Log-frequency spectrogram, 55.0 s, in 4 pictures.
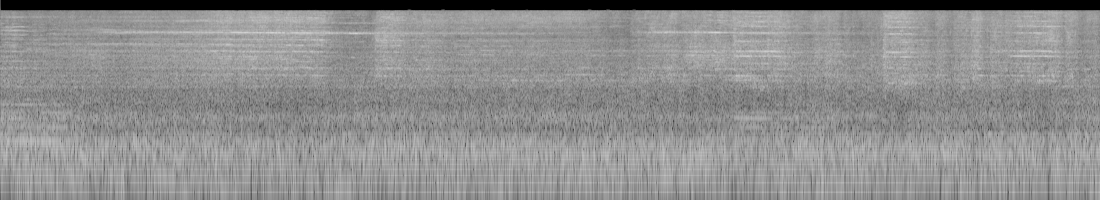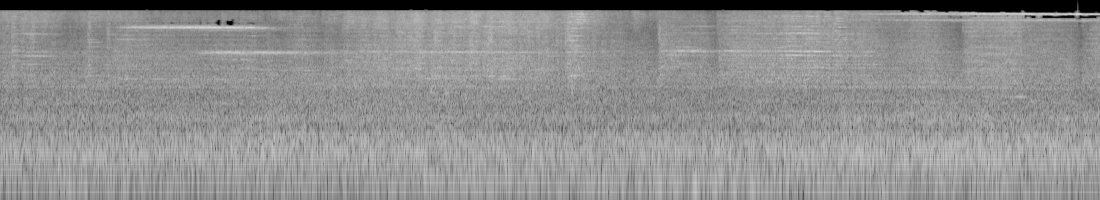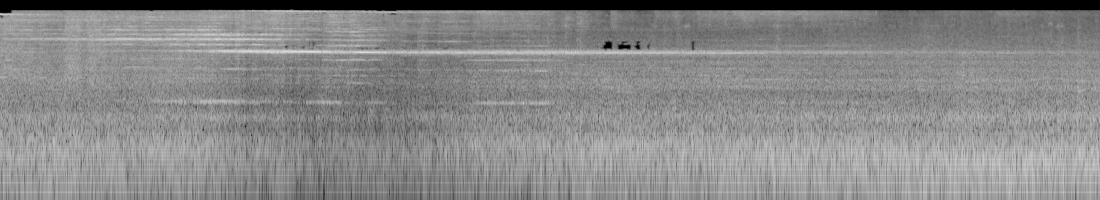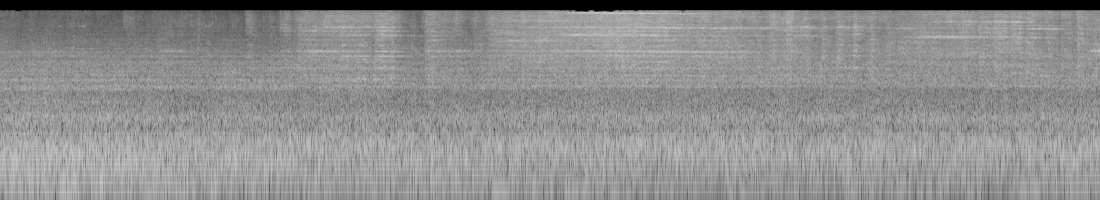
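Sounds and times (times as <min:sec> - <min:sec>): high-pitched wheel squeal: 0:00.0 - 0:05.4, 0:08.0 - 0:11.5, 0:12.5 - 0:14.4, 0:15.2 - 0:21.1, 0:22.0 - 0:38.7, 0:47.4 - 0:52.1, 0:52.7 - 0:55.0
steel wheels rumbling on rail: 0:00.0 - 0:55.0.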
